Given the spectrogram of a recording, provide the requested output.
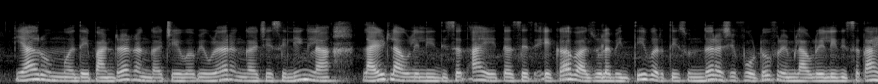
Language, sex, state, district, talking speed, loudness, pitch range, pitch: Marathi, female, Maharashtra, Sindhudurg, 155 wpm, -19 LUFS, 165-200 Hz, 170 Hz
